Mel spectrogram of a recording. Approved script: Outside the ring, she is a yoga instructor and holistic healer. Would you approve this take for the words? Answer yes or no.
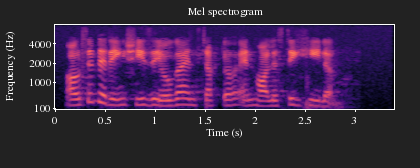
yes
